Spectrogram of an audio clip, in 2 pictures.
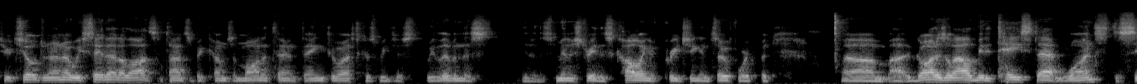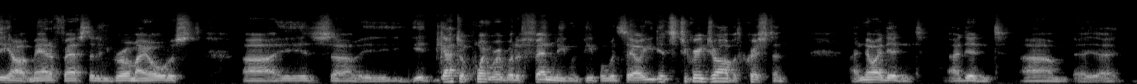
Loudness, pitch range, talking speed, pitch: -26 LUFS, 90-105 Hz, 245 wpm, 95 Hz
